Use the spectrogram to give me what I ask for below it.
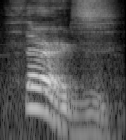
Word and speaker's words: thirds: third while this pronunciation two thirds two thirds if you hear carefully you can hear a z sound at the end of the thirds another example our first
